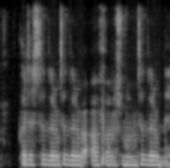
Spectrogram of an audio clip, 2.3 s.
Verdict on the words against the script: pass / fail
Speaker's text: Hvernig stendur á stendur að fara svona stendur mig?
pass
